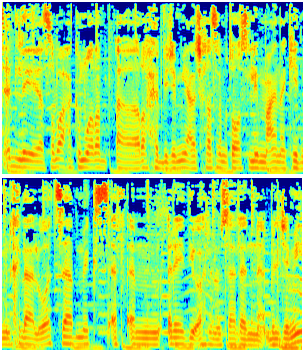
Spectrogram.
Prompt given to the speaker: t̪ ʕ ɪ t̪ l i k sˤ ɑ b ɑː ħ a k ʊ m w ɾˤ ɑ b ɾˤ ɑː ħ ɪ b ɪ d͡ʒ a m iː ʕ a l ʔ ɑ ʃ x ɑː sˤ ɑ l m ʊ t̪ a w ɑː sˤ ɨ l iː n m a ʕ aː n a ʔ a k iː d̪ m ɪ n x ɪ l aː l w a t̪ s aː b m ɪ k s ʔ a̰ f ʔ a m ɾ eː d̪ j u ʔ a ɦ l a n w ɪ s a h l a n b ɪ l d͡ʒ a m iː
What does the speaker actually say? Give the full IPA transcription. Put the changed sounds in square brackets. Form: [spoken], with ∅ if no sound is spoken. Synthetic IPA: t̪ ʕ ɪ [d̪] l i [∅] sˤ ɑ b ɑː ħ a k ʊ m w ɾˤ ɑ b ɾˤ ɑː ħ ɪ b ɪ d͡ʒ a m iː ʕ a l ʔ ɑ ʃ x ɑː sˤ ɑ l m ʊ t̪ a w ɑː sˤ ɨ l iː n m a ʕ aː n a ʔ a k iː d̪ m ɪ n x ɪ l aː l w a t̪ s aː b m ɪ k s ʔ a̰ f ʔ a m ɾ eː d̪ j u ʔ a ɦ l a n w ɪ s a h l a n b ɪ l d͡ʒ a m iː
